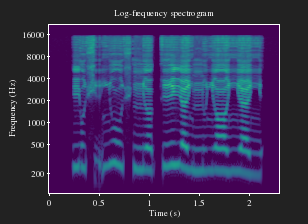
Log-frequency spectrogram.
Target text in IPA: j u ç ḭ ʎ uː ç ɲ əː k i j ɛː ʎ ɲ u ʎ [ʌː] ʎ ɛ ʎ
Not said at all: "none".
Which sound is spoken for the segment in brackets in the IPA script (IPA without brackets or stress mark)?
ʌː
